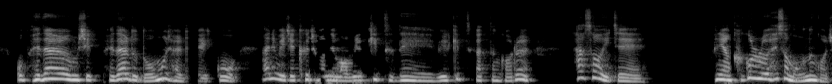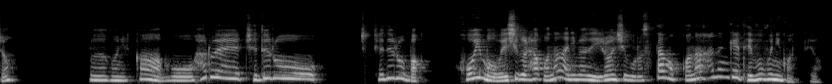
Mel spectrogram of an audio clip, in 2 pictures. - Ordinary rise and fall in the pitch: Yes, average, 4.9 semitones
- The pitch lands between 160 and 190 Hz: No, high, 205 Hz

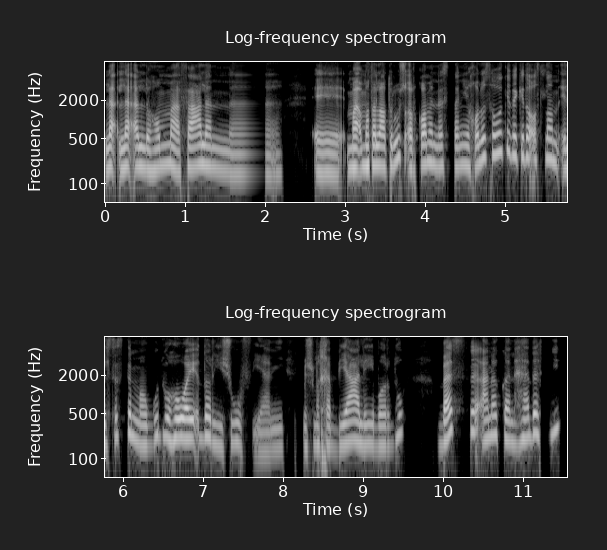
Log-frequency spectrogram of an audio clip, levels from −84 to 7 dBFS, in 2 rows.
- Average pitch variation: Yes, average, 4.1 semitones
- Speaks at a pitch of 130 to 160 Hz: No, high, 190 Hz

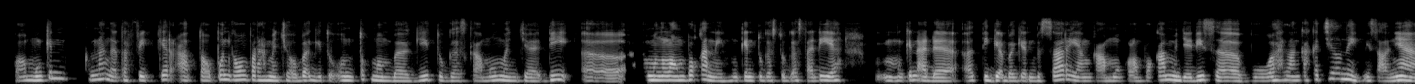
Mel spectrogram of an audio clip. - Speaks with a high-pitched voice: No, medium, 175 Hz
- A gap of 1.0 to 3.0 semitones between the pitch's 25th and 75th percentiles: Yes, narrow, 2.6 semitones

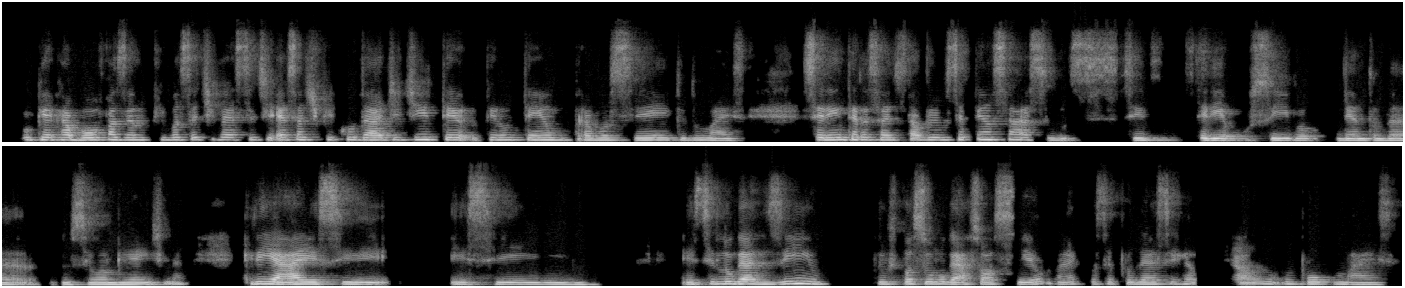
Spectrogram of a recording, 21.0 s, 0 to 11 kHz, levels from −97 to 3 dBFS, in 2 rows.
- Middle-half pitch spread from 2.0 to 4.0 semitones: Yes, average, 3.4 semitones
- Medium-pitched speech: Yes, medium, 170 Hz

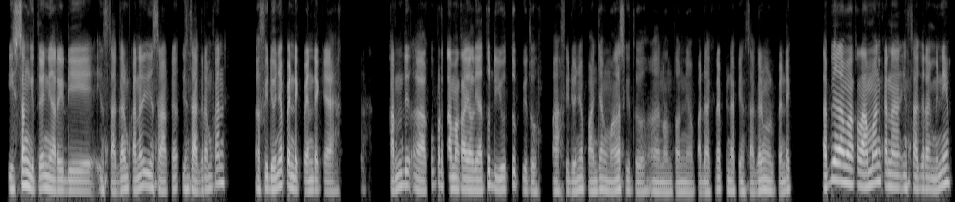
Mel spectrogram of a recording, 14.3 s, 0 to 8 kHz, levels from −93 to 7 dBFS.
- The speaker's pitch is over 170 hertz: No, low, 125 Hz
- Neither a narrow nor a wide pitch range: Yes, average, 4.2 semitones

